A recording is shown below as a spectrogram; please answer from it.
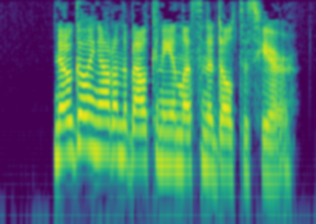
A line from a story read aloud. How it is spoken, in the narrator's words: Liv said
